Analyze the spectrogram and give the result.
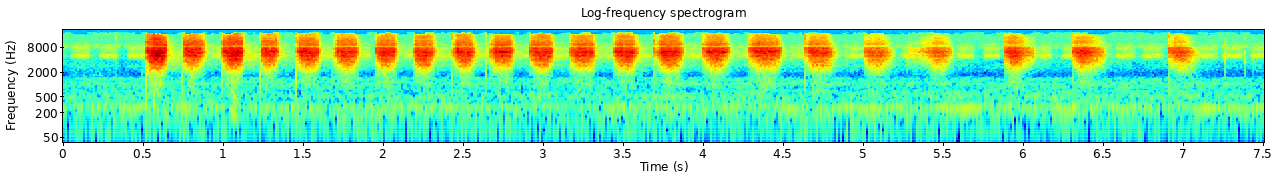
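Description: A cicada buzzing in a steady, rhythmic series of shrill, high-pitched pulses, about three per second, fading slightly toward the end over a low background rumble. No one speaks.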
